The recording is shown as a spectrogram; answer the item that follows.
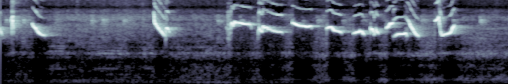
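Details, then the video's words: Whistled, sliding notes from a White-rumped shama, a few isolated at first, then a quicker run of descending and looping phrases over a faint steady hum. "Dengar kicauan Kacer satu ini dijamin langsung nyaut Kacer manapun"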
